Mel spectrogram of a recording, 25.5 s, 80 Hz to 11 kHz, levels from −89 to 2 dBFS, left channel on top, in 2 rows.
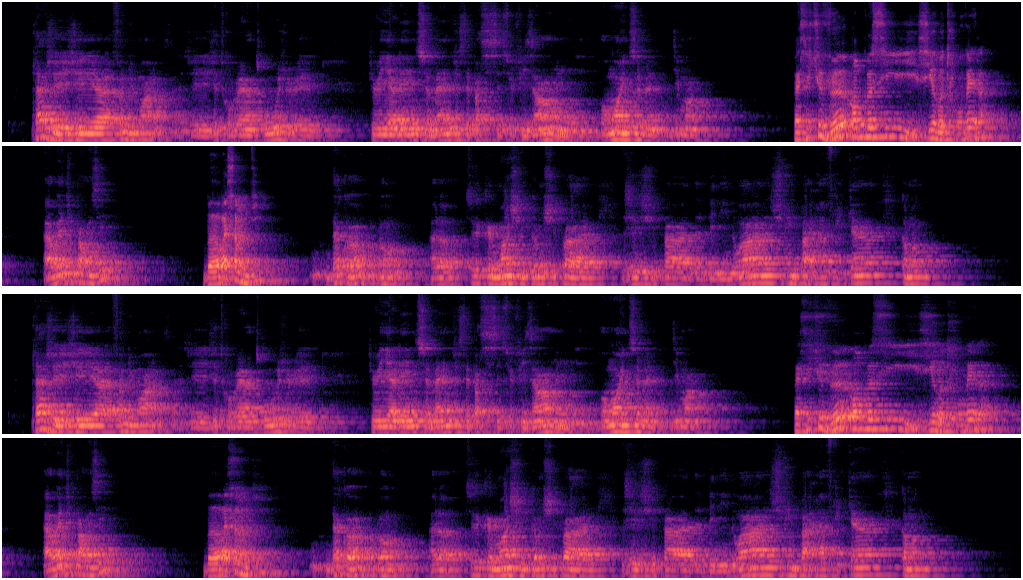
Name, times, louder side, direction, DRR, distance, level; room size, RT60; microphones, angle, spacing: voice 1, 0.4-3.9 4.6-8.7 13.3-14.1 16.6-17.7 18.1-20.1 20.5-24.2, equal, 30° right, -3 dB, 1.4 m, -30 dB
voice 2, 9.9-12.3 15.3-16.0, left 2 dB, 70° left, 4 dB, 0.8 m, -27 dB
12.0 x 7.5 x 3.0 m, 1.2 s
head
